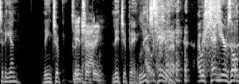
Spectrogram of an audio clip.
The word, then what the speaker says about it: Lidköping: How do you pronounce it again? Lidköping.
